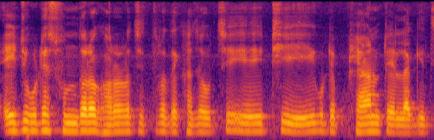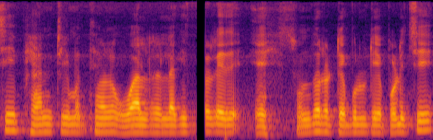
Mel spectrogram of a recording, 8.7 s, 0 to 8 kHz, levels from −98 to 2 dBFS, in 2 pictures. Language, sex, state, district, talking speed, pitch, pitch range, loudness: Odia, male, Odisha, Malkangiri, 175 wpm, 120 Hz, 115-130 Hz, -20 LUFS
